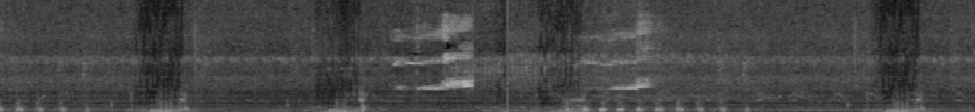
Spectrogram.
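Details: Deep rumbling booms from a wild cassowary, five heavy low pulses spread across the stretch, with rapid throbbing notes between them and thin high rising whistles from another bird.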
